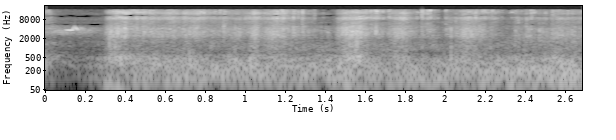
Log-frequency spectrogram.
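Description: A body lands heavily on the ground after a drop.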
